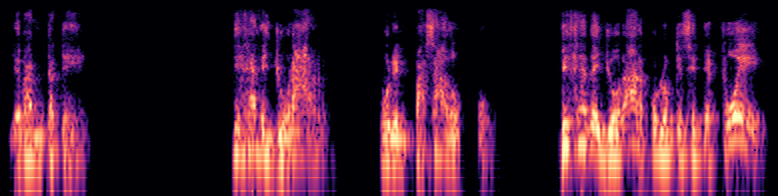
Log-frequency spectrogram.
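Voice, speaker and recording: A man's voice: medium pitch, lively intonation, takes it slowly, pauses often, slightly rough, exaggerated voice. A man preaching, voicing God as He firmly orders a mourner to get up and stop crying. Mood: commanding. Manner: firm, commanding. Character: God commanding a grieving man to rise.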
